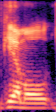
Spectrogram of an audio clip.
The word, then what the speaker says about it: gimel: word Geo because the gimmel is our third letter in English the letter c but it's pronounced like the G but basically the word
